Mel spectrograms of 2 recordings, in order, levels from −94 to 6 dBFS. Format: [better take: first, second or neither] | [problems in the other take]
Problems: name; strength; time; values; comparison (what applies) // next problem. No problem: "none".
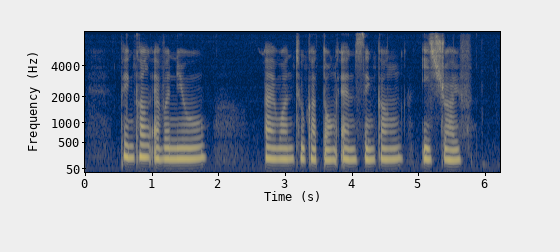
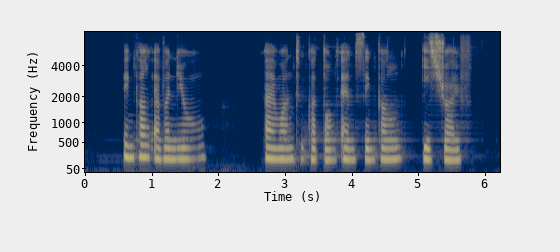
first | noise reduction (neural mask model DeepFilterNet 3)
